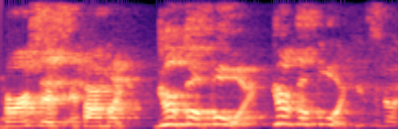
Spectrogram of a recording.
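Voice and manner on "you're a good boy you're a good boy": sharp, harsh, high-pitched scolding shout. Showing how tone changes meaning when praising a dog: yelling. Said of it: "Why are you yelling at me?".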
